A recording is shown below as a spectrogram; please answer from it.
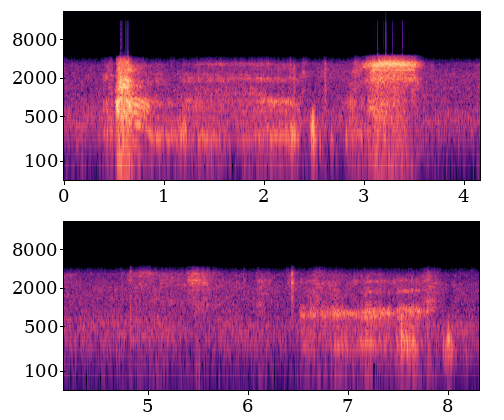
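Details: Dogs of shepherd breeds (German shepherd, Dutch shepherd, Belgian malinois) playing tug, giving short rough growls and a couple of loud sharp barks or yelps near the start and middle, with low scuffling noise between.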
